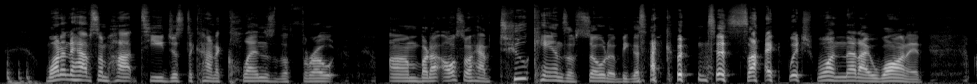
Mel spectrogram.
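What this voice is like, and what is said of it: Slightly hoarse voice. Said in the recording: “my throat hurts because I've been talking all day the past couple days. So my voice is a little bit hoarse.”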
